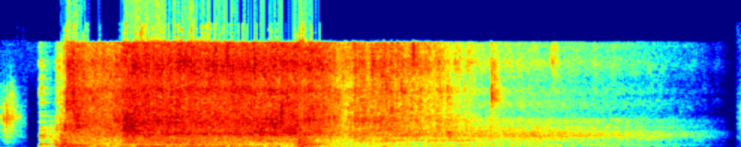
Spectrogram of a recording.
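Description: A toilet flushes with a loud roar of rushing water that starts abruptly, then gradually fades and gurgles away over several seconds before stopping. No one speaks.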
